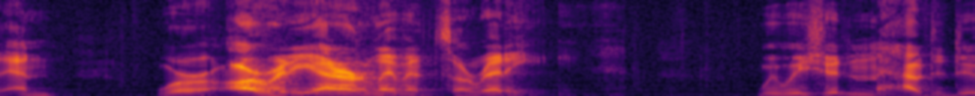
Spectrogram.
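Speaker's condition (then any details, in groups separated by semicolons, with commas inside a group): Cerebral palsy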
